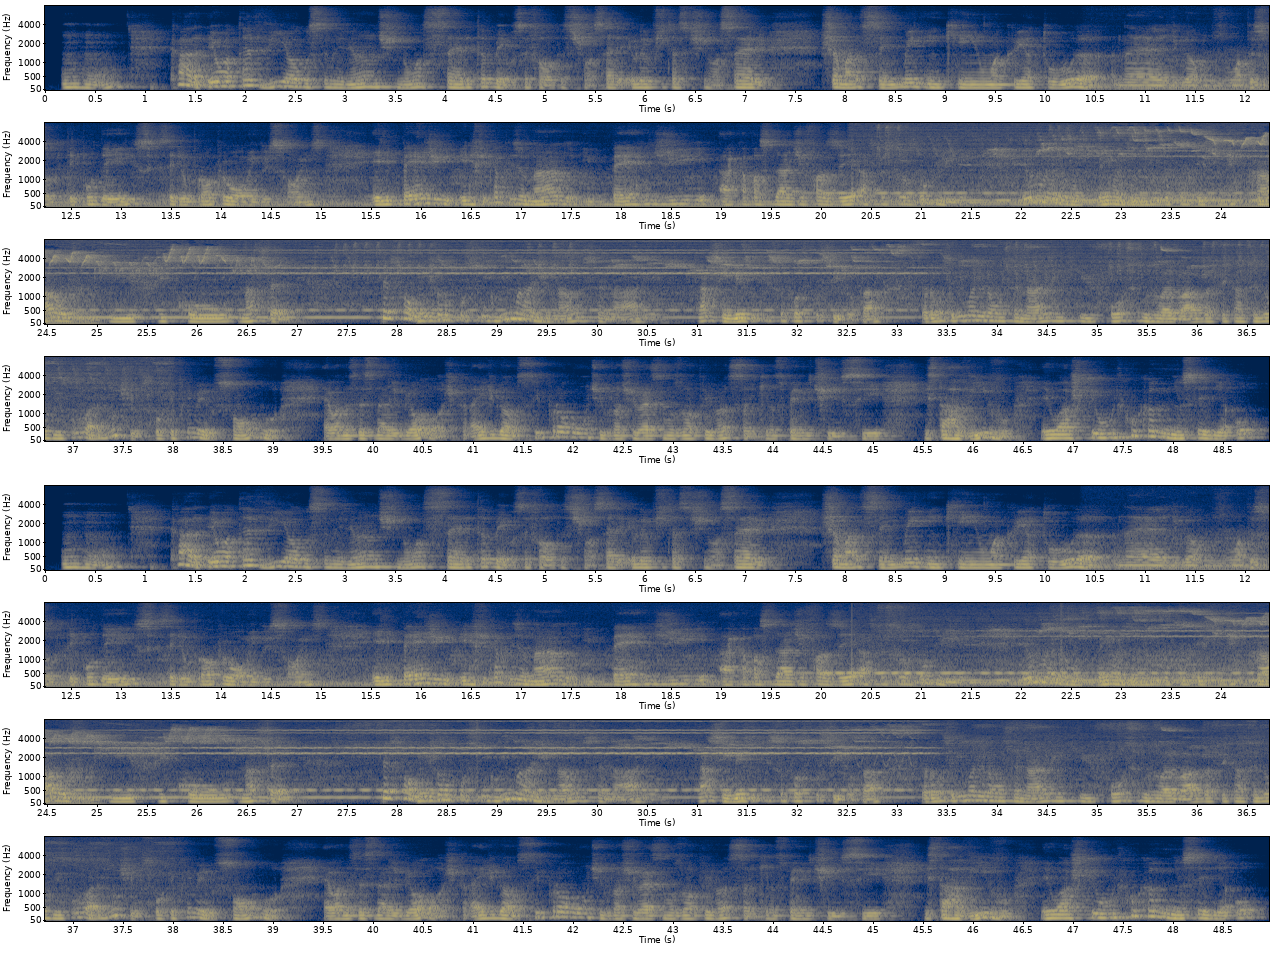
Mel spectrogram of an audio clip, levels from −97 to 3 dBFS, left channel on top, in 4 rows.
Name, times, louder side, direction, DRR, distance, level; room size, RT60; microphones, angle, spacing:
voice 1, 0.2-27.5 27.8-30.7 31.0-48.8, equal, 10° left, -5 dB, 0.7 m, -31 dB
sound 1, 10.3-25.0, equal, 80° right, 1.0 m, -38 dB
sound 2, 19.6-33.6, right 3 dB, 30° right, 0.4 m, -33 dB
sound 3, 20.3-38.0, left 5 dB, 65° left, 0.8 m, -42 dB
7.3 x 5.5 x 3.0 m, 0.69 s
head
